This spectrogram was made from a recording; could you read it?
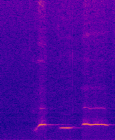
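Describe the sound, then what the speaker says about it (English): A person whistles while working, giving three clear tones: a rising note, a lower held note, then a longer steady note. The whistling is close and alone, with no talking. "I like to whistle while I work too."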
